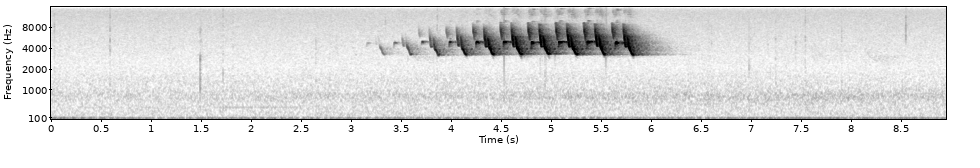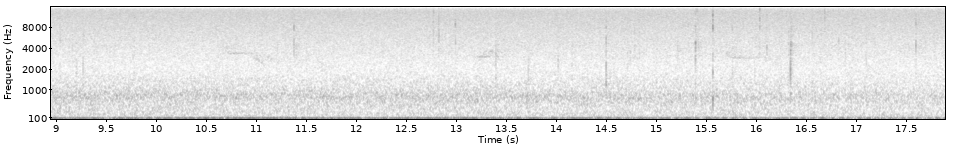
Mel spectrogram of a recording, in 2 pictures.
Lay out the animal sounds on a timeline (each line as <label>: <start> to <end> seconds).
Ovenbird (Seiurus aurocapilla): 3.0 to 6.3 seconds
Blue-headed Vireo (Vireo solitarius): 8.0 to 16.2 seconds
